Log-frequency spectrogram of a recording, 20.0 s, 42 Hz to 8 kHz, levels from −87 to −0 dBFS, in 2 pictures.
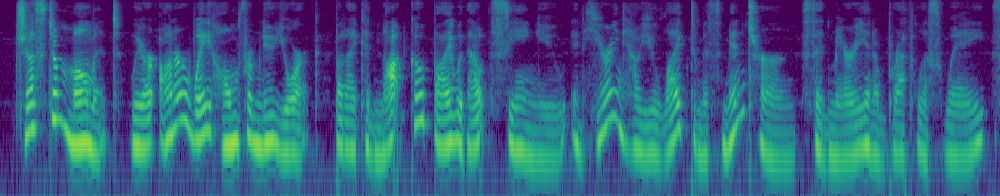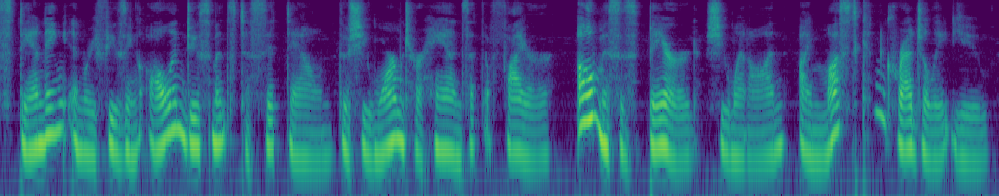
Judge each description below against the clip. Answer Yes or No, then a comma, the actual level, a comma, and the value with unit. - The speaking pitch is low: No, medium, 155 Hz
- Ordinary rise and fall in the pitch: No, wide, 5.7 semitones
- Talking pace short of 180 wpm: No, average, 190 wpm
